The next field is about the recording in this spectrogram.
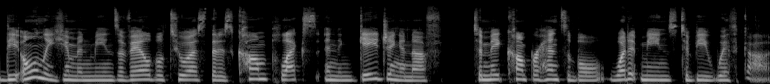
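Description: A woman with a slight Maine accent speaks at a moderate pace in a bright, sharp tone with fairly even intonation, on a very clean recording with a silent background and a dry, close sound with no echo. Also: medium pitch for a woman. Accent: slight Maine accent, Canadian-sounding. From Maine, US. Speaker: founder and editor of a creative studio and magazine. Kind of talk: interview conversation; reading aloud.

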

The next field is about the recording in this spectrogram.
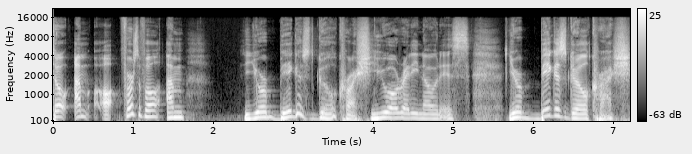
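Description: A woman with a Dutch accent, fairly low pitch and lively intonation at a fairly slow pace, in a very clean recording with a silent background and a dry, close sound free of echo. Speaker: podcast host, storytelling coach for entrepreneurs. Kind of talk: interview.

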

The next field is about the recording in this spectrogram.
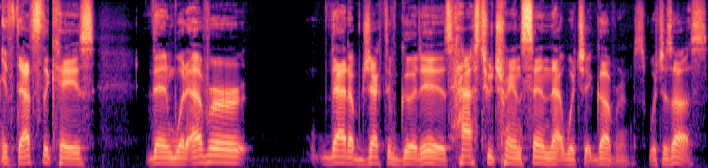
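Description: A man with an American accent talks at a moderate pace in an unremarkable speaking voice, medium in pitch, with fairly even intonation and very even loudness, in a very clean recording with a silent background. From US Mid-Atlantic (Maryland and Virginia). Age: young. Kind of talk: radio interview.

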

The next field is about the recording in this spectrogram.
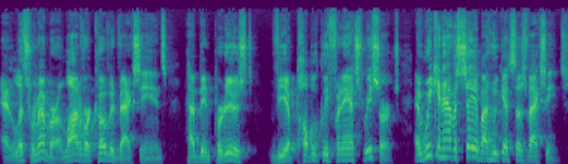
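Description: Very wide pitch swings at a very fast pace, with very even loudness, in a very clean recording with a silent background. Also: man, fairly high pitch for a man. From New York City. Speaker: journalist and author. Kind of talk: interview conversation.

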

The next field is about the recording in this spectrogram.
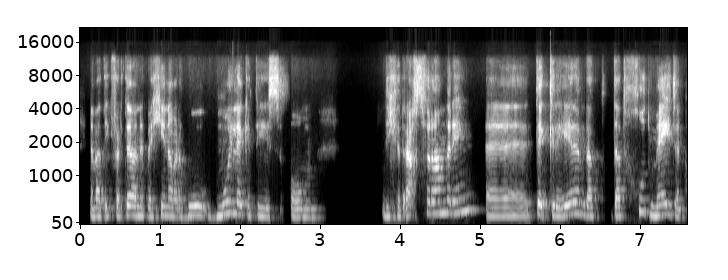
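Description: In an Argentine accent, a woman with a medium pitch and a somewhat breathy voice talks at a moderate pace, her loudness very even and her pitch varying in an ordinary way. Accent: Argentine Spanish accent in Dutch. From Argentina. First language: Spanish (speaking Dutch). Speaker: company CEO. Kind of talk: interview. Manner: animated.

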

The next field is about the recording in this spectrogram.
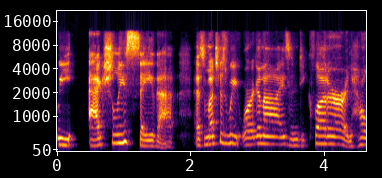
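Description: A woman speaks in an unremarkable speaking voice at medium pitch with ordinary pitch variation. The background is quiet. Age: 50s. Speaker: productivity coach and cancer survivor. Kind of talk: casual chat.

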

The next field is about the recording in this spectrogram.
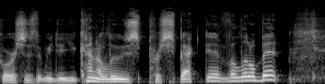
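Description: A man with a Philadelphia accent talks at a moderate pace, his pitch swinging very widely in a dark, mellow tone, recorded dry and close with no echo. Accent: Philadelphia American. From Philadelphia, US. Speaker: golf social media photographer. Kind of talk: casual chat. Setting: studio.

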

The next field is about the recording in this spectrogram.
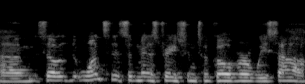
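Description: At a moderate pace, a man uses an ordinary speaking voice, fairly high in pitch with ordinary pitch variation. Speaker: state treasurer, former investment manager. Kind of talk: interview, explaining policy.

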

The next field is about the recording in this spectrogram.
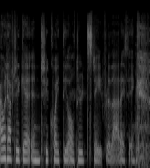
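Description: A woman at medium pitch speaks in a somewhat breathy, monotone voice with flat intonation, in a very clean recording with a silent background and a dry, close sound with no echo. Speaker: podcast co-host, music therapist. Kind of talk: casual chat. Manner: laughs often.

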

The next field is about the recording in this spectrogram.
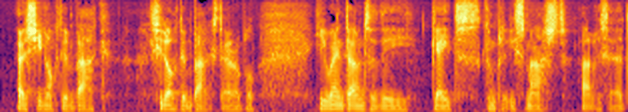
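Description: The speech moves at a very fast pace. Intonation stays fairly even. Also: man, very deep, low pitch for a man. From Wales, Pembrokeshire. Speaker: artist, musician and bar owner. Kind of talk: interview. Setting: apartment. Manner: halting, many fillers and repetitions.

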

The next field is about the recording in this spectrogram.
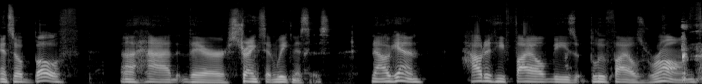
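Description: A man speaks at a fairly slow pace with medium pitch and ordinary pitch variation. He has a plain, everyday voice. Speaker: podcast host. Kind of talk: casual chat. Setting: remote recording over the internet.

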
